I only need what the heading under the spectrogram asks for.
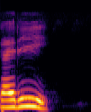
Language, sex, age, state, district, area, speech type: Tamil, female, 45-60, Tamil Nadu, Tiruvannamalai, rural, read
